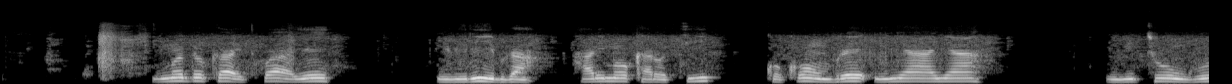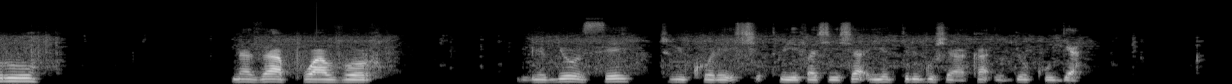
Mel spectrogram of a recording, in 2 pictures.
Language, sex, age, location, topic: Kinyarwanda, male, 50+, Musanze, government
